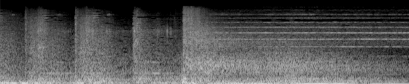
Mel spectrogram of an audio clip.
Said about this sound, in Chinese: 开枪了！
